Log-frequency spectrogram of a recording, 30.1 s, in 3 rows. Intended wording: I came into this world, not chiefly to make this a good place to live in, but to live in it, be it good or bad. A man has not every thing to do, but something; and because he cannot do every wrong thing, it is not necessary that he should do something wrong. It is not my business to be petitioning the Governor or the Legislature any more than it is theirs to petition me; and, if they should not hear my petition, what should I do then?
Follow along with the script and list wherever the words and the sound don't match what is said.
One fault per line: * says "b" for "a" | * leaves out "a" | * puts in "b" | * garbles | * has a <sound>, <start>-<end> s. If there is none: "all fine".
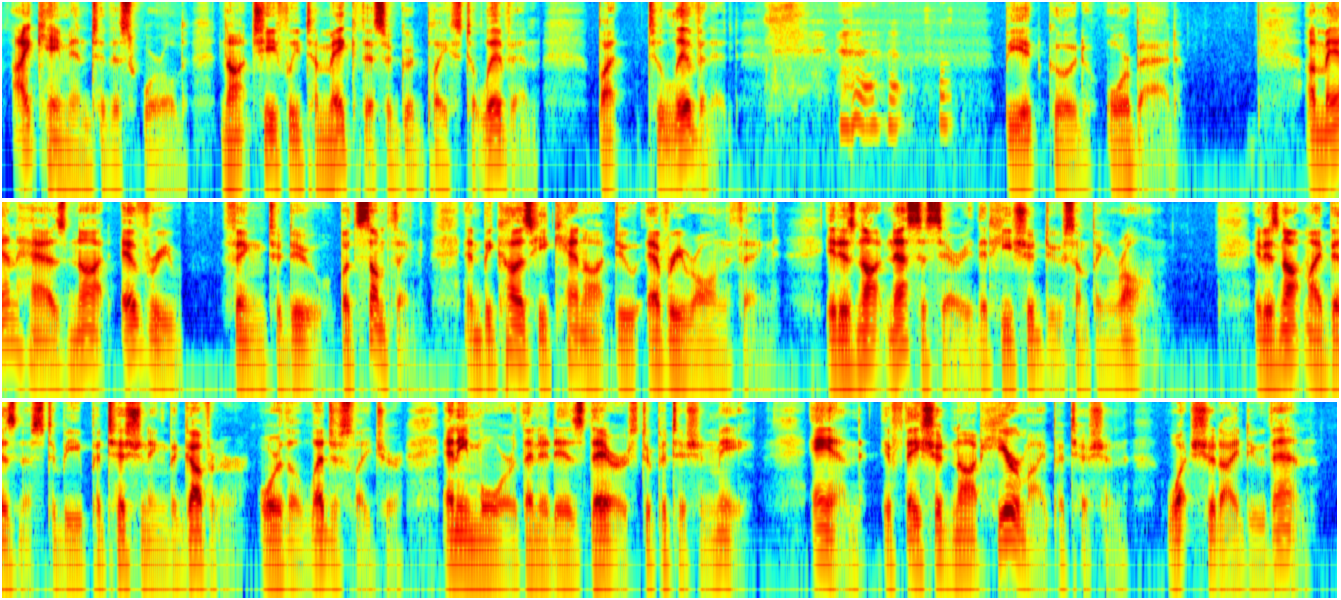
* has a laugh, 5.7-7.3 s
